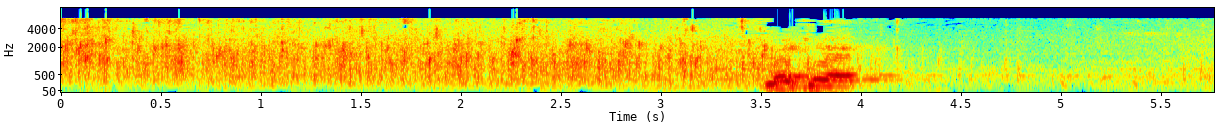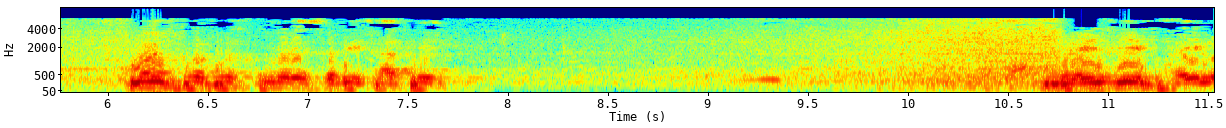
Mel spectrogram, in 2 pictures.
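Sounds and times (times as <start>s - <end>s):
audience applause: 0.0s - 5.8s
speech: 3.6s - 4.2s, 6.2s - 7.8s, 10.7s - 11.5s.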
